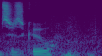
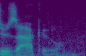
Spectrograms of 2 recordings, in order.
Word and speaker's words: Suzaku: Good job, Suzuku. or Suzaku or however you pronounce it. I'm pretty sure it's Suzaku because you just su and then z a ku.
